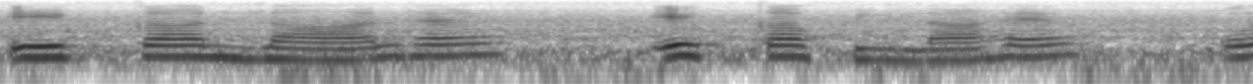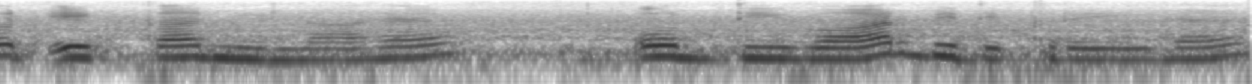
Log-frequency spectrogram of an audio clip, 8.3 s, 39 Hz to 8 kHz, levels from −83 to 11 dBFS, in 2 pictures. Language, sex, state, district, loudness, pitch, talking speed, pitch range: Hindi, female, Punjab, Pathankot, -18 LUFS, 215 Hz, 135 wpm, 195-230 Hz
